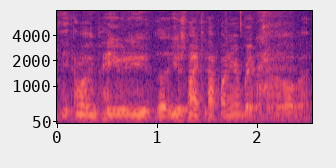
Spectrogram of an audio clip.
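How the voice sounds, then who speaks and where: A man's voice: lowish voice, steady tone, very fast, warm tone, a little hiss or hum. A young adult man in casual, off-the-cuff conversation.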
